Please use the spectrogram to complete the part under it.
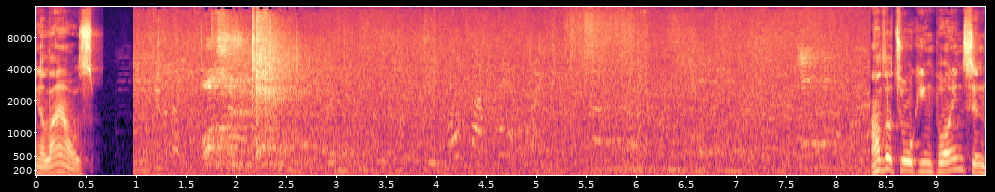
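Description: A large crowd murmurs in a big echoing hall.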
